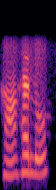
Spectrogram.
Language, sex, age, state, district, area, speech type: Goan Konkani, female, 18-30, Goa, Canacona, rural, conversation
